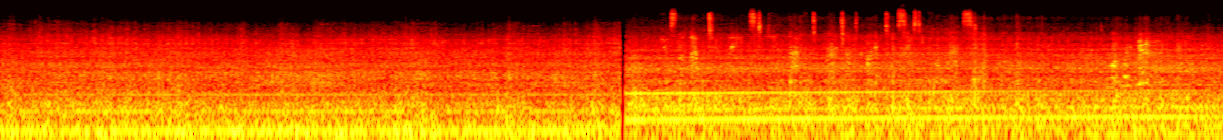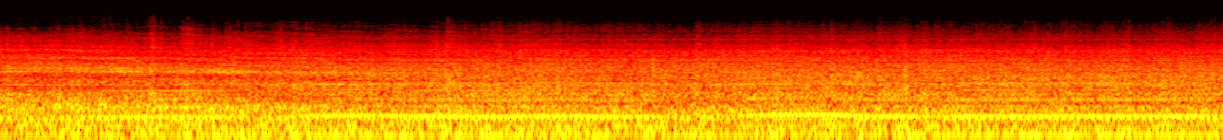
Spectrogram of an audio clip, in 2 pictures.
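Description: Car cabin noise while driving at highway speed: a steady low drone of engine and tyres with a faint hum. The sound changes abruptly about eight seconds in.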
